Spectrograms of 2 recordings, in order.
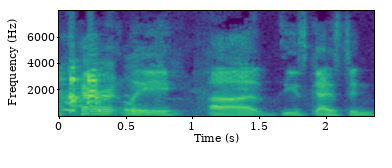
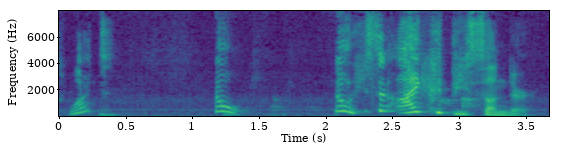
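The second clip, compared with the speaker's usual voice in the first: very high-pitched, swooping female voice; 13 semitones higher, 4 dB quieter than usual. Storyteller voicing a second figure arguing over who gets to be sunder, female voice. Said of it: "you hear like a female voice".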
